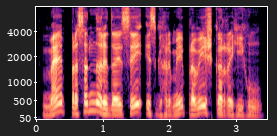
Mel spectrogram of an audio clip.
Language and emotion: Hindi, neutral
